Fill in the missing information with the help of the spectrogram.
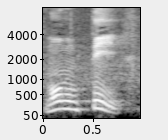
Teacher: Ta dia ada tebal dia ada terangkat dia, sempit ruang udara keluar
